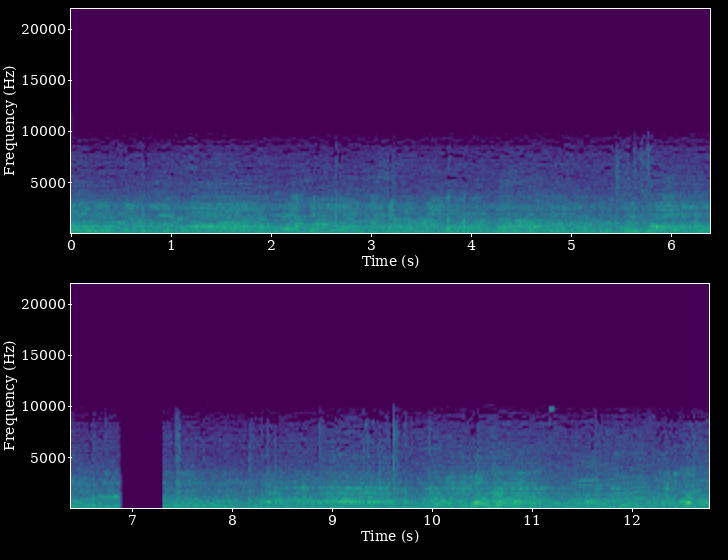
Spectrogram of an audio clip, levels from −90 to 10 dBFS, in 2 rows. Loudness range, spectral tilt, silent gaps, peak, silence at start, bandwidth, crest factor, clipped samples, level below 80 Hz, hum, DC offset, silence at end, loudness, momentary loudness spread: 4 LU; -6 dB/octave; none; -14 dBFS; 0 s; 10.5 kHz; 18 dB; under 0.1%; -48 dBFS; none; under 0.1%; 0 s; -32 LUFS; 7 LU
